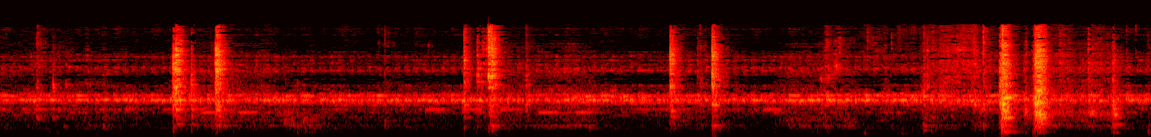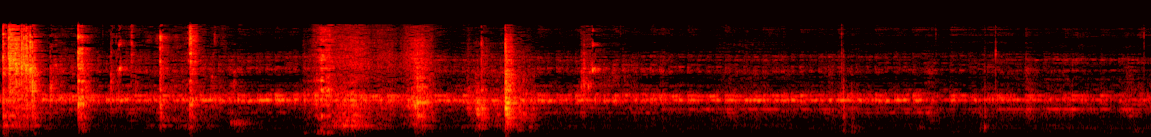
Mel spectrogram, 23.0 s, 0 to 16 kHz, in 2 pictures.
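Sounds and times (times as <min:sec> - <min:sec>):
metal tin lid clicks and clatters: 0:11.5 - 0:12.4.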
